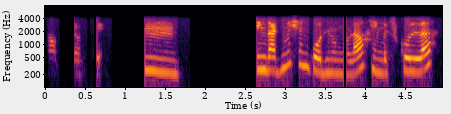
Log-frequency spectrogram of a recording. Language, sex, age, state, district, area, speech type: Tamil, female, 18-30, Tamil Nadu, Krishnagiri, rural, conversation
